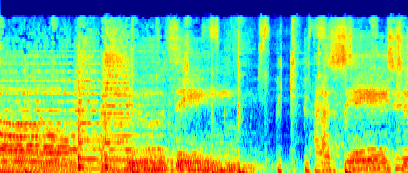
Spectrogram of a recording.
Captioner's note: singer beatboxing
